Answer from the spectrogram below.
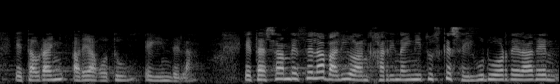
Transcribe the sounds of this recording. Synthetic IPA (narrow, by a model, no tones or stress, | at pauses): e̞t̪ao̞ɾajɲaɾe̞aɣ̞o̞t̪ue̞ɣ̞ind̪e̞la | e̞t̪ae̞sambe̞salaβalio̞anʝarinajnit̪uske̞sajlβ̞uɾuo̞ɾðe̞ɾaɾe̞n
